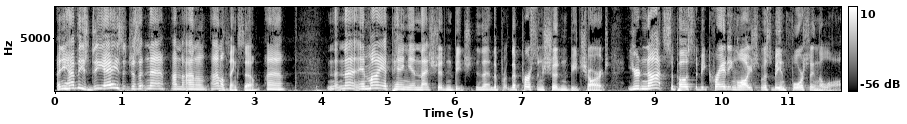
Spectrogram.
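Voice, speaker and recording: Projecting loudly, a man speaks at a moderate pace, his high pitch making very wide swings. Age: 60s. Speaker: talk radio host. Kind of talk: political talk radio. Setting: radio studio. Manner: animated.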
